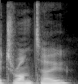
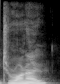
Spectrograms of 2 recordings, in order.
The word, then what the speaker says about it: Toronto: And I say Toronto. And they miss out the T, Toronto. Yeah, I have caught on to the Canadianism of Toronto because I just say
